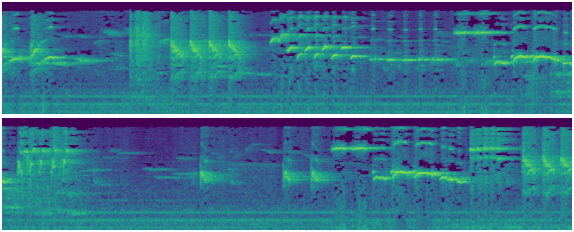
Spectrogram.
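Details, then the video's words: Brown-chested jungle flycatcher in its distinctive 'tembakan' singing style, delivering a long, fast run of sharp whistled notes, buzzy trills and rapid chattering bursts, then a brief pause before resuming, with a faint background hum. "SUARA UNIK GAYA TEMBAKAN BERKICAU BURUNG SRDC"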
